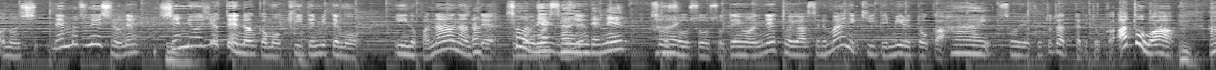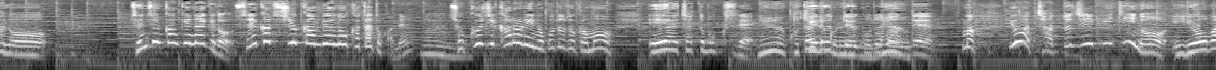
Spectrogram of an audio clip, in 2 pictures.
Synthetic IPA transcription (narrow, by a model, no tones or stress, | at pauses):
a̰no̞ɕ | nẽ̞mːat͡sɨnẽ̞ɰ̃ɕino̞ne̞ɕĩɲɾʲo̞ːʑiot̪e̞ːnãŋkamo̞kʲiːt̪e̞mʲit̪e̞mo̞ | iːno̞kananãnt̪e̞oomːoiased̪ene | so̞ːo̞ːso̞ːso̞ːd̪ẽ̞ɰ̃βaɲ̟ine̞t̪o̞iaase̞ɾɯ̟mae̞ɲ̟ikʲiːt̪e̞mʲiɾɯ̟t̪o̞ka̰haso̞ːjɯ̟ːko̞t̪o̞d̪at̪ːaɾʲḭt̪o̞ka̰ʔat̪o̞βaano̞ | zẽ̞nd͡zẽ̞ŋkãŋke̞ːnaike̞d̪o̞̰se̞ːkat͡sɨ̥ɕɨːkãmbʲjo̞ːno̞kat̪at̪o̞ka̰neɕo̞kɯ̟ʑikaɾo̞ɾʲiːno̞ko̞t̪o̞t̪o̞kamo̞ | e̞ːait͡ɕat̪ːo̞bo̞kːɯ̟̥sɨd̪e̞kikeɾɾɯt̪ːe̞iɯ̟ko̞t̪o̞nãnd̪e̞ | ma | jo̞ːβat͡ɕat̪ːo̞ʑiːpʲiːt̪ʲiːno̞iɾʲo̞ːba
